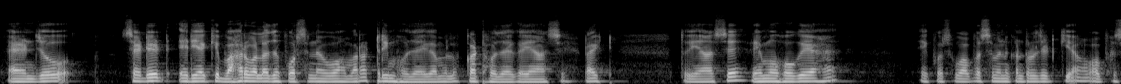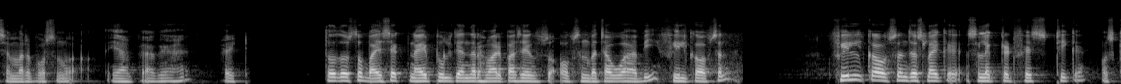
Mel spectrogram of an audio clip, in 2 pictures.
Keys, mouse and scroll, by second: 1.1 click, 4.6 click, 7.4 ctrl+z.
